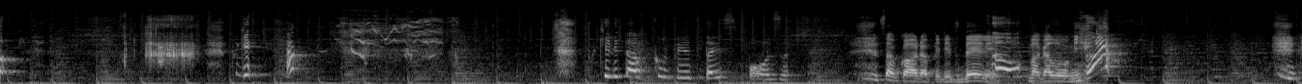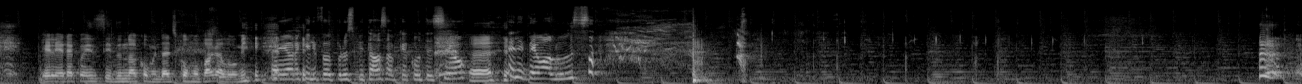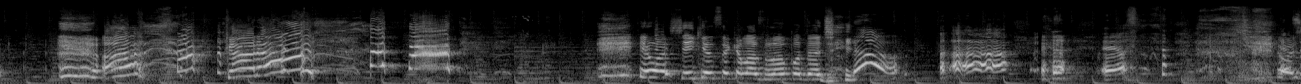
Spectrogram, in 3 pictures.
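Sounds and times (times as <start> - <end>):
background music: 0.0 - 39.0
people laughing hard: 1.2 - 4.8, 10.5 - 11.5, 14.8 - 16.4, 17.3 - 24.0, 25.6 - 32.4, 34.2 - 39.0
woman squealing laughter: 1.3 - 4.6, 10.8 - 11.4, 18.9 - 20.7, 27.1 - 30.8, 34.5 - 36.2.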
